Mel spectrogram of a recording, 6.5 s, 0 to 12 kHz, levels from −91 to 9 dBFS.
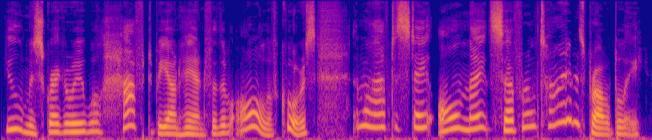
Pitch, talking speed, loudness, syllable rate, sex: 240 Hz, 220 wpm, -18 LUFS, 5.7 syllables/s, female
